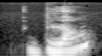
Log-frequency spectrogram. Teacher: la bouche ouverte les lèvres arrondie la langue au milieu l'air passe par la bouche et par le nez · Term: voyelle nasale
